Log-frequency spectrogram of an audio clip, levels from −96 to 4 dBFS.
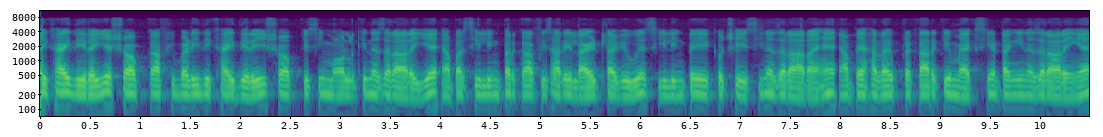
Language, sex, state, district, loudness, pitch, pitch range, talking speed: Hindi, male, Rajasthan, Churu, -26 LUFS, 100 Hz, 95-105 Hz, 280 wpm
